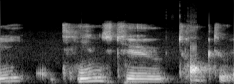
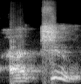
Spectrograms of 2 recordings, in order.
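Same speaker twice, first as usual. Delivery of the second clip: loud, high mock achoo; hammed-up fake sneeze; imitated sneeze; 8 semitones higher, 5 dB louder than usual. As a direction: act out a big explosive sneeze for laughs. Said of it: "I'm going to try to simulate this".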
